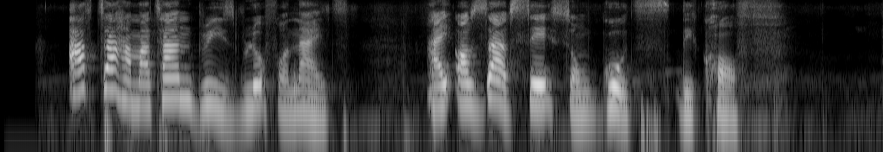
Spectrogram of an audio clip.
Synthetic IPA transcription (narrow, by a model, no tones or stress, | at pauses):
aftʰəɦamatʰãnbɹizblofɔnaɪt | aɪʔɔbzɛvsesɔ̃mɡotsdekʰɔf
